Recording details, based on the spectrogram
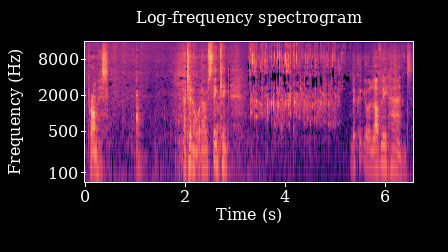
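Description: An actor playing a bitter, jealous, fragile young man with a husky voice in a stage drama. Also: mid-range voice, expressive, takes it slowly, noisy background. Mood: intimate, bitter. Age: young adult.

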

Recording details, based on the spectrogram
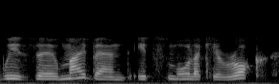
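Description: A man's voice: medium pitch, flat delivery, measured pace. A man who grew up in Israel, a touring drummer giving a phone interview, speaking hesitantly with many fillers and restarts. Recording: tinny phone line, dry.

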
